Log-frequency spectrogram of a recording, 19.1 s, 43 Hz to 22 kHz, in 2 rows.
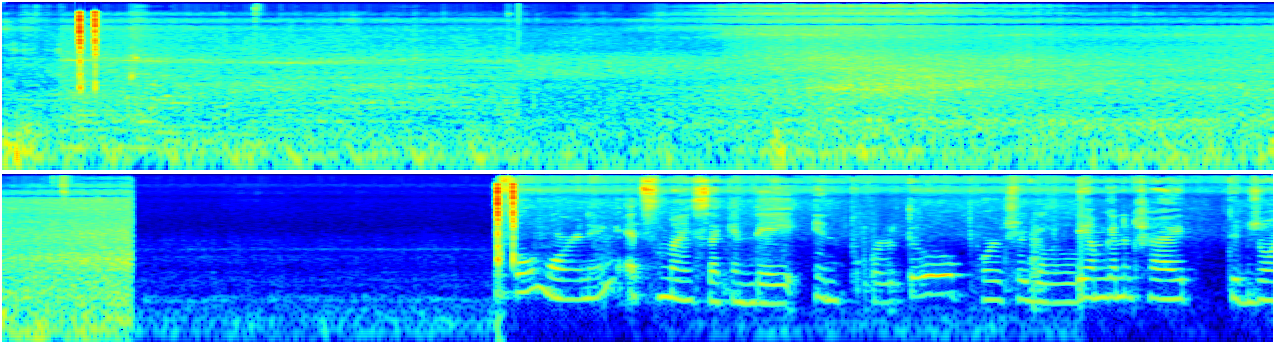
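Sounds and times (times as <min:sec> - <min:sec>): wind buffeting microphone: 0:00.0 - 0:10.5
city ambience: 0:00.0 - 0:19.0.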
